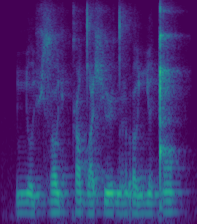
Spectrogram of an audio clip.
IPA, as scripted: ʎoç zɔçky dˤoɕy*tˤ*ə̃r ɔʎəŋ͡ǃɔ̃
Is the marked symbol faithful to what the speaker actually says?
no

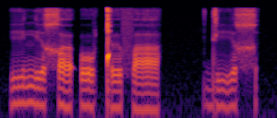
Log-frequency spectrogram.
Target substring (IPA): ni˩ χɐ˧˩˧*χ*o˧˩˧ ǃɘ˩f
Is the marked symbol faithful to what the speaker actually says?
no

